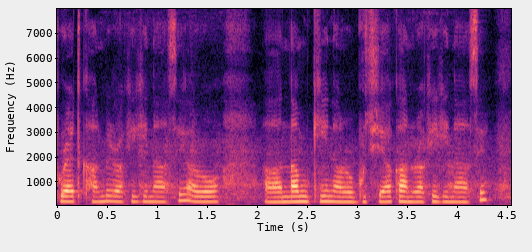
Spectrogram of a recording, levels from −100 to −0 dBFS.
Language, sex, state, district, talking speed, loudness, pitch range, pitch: Nagamese, female, Nagaland, Dimapur, 200 wpm, -20 LUFS, 200-210 Hz, 210 Hz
